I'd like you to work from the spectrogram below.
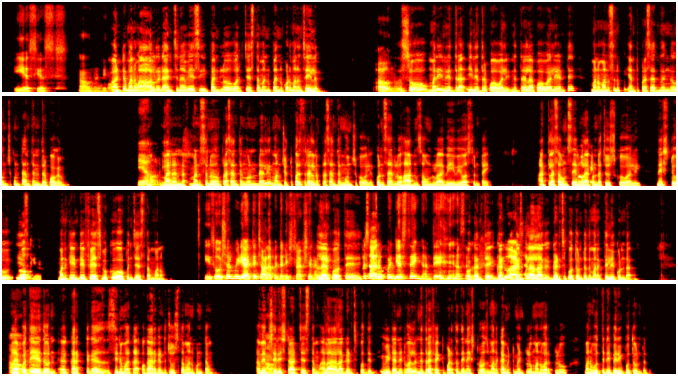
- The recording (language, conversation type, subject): Telugu, podcast, ఒత్తిడిని మీరు ఎలా ఎదుర్కొంటారు?
- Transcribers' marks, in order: in English: "ఆల్రెడీ"; in English: "వర్క్"; other background noise; in English: "హార్న్"; in English: "సౌండ్స్"; in English: "నెక్స్ట్"; in English: "ఫేస్‌బుక్ ఓపెన్"; in English: "సోషల్ మీడియా"; in English: "డిస్ట్రాక్షన్"; in English: "ఓపెన్"; laugh; in English: "టూ హార్స్"; in English: "కరెక్ట్‌గా"; in English: "వెబ్ సీరీస్ స్టార్ట్"; in English: "ఎఫెక్ట్"; in English: "నెక్స్ట్"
